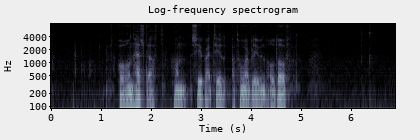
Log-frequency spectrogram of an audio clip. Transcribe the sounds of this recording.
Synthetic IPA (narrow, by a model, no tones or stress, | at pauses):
oːhʊnhɛlt̪əɑt̪hɑnsiːəbæ̰ɪt̪ʰɪlʔɑt̪hʊnʋɑːɾbliːʋənɔ̰d̪oːʋn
